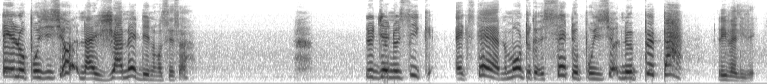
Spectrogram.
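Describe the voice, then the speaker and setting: A man's voice: sits high, very animated, measured pace, pauses often, bright, forceful tone, no room sound. A man from Congo-Brazzaville giving an emphatic political commentary monologue, repeating his points and addressing his compatriots directly.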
